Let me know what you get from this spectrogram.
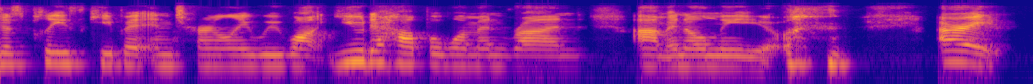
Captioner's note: chuckles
